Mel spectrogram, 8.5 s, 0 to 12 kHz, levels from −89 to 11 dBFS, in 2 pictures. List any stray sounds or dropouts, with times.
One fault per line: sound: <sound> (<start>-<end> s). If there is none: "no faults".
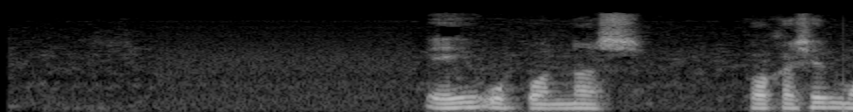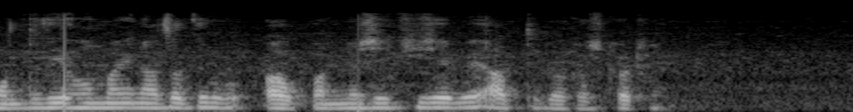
no faults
